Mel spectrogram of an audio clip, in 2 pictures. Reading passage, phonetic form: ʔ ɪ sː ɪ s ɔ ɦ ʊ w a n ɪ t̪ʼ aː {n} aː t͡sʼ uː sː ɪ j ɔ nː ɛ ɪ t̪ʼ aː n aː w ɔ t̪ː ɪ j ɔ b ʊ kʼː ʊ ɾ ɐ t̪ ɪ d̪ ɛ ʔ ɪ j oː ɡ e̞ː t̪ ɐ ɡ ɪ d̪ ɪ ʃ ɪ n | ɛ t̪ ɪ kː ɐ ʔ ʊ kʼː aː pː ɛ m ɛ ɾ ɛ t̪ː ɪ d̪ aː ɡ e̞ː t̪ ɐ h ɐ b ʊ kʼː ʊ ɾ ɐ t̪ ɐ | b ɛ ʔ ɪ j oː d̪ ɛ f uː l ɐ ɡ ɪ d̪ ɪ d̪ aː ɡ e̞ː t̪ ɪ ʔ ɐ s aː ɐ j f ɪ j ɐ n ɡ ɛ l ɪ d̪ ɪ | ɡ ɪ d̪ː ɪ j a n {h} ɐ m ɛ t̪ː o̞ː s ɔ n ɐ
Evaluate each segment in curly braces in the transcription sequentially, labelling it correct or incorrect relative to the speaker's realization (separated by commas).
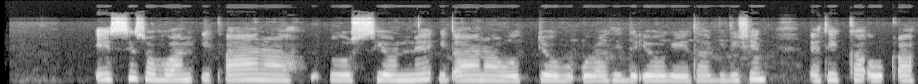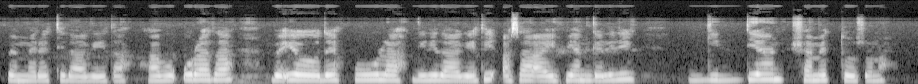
correct, incorrect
